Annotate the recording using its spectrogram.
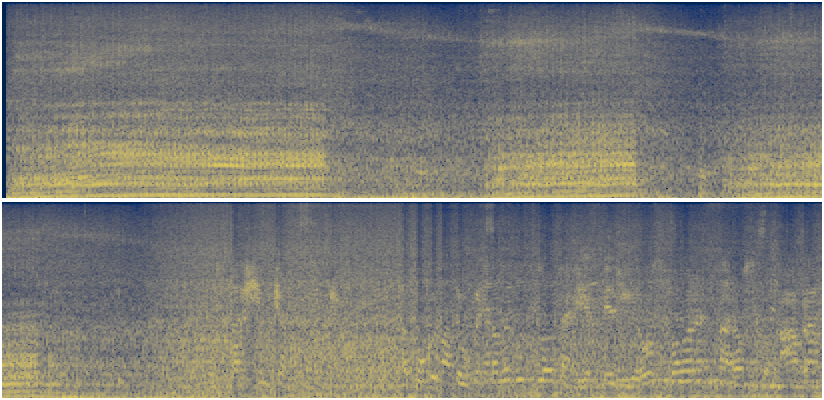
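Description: Big tyres churn and splash through thick mud.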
